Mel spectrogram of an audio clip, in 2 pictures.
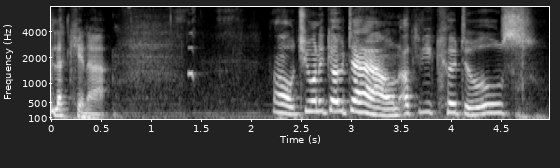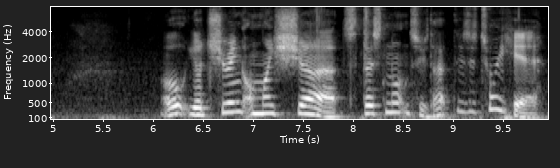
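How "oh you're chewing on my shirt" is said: usual speaking voice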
